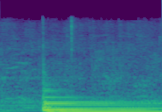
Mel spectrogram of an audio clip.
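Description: A single low bass guitar note rings out after a brief quiet moment, sustaining steadily and fading slowly.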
